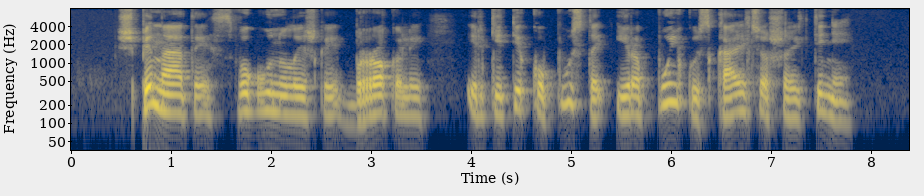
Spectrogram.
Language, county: Lithuanian, Kaunas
